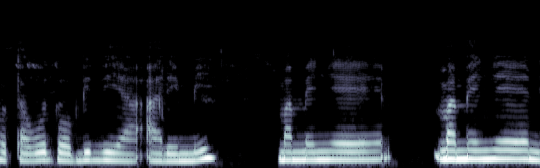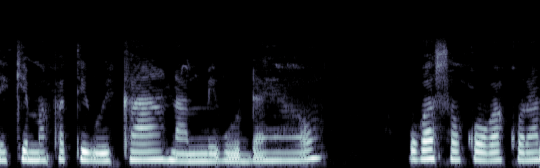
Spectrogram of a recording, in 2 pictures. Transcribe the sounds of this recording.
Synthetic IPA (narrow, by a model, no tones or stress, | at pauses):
ɔtaɣoðɔmiðiaʔaɾeme | mamɲɛ | mamɛɲɛnekemafatiɣwekanameɣodajaɔ | oɣasɔːkɔɣakɔɾa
